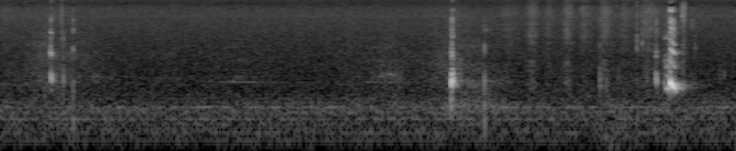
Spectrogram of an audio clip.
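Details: Hiccups in a baby while finger sucking: a few soft, sharp jerky catches spaced seconds apart, over a quiet room with a low hum.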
